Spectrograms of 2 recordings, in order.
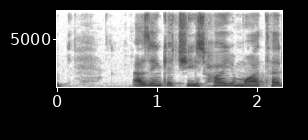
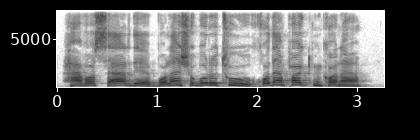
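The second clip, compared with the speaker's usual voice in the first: sharp, higher and louder scolding; angry; 6 semitones higher, 4 dB louder than usual. A narrator's reading. Mother-in-law scolds the nauseous Maryam, angry and loud. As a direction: scold her to go inside. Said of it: "ماهرخ با عصبانیت نگاهش کرد و گفت".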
